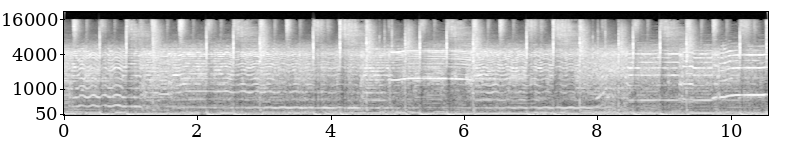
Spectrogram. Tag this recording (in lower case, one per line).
music
musical instrument
plucked string instrument
guitar
acoustic guitar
